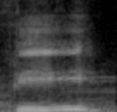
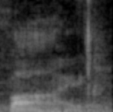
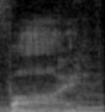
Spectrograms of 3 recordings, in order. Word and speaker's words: Fi: of saying that the Japanese term, or wherever it came from, that it comes off sounding more like Fi. so it's Phi, and I was saying Fee myself, so now I'm going to say Phi from now on.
